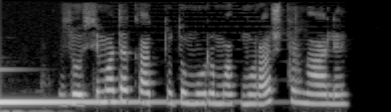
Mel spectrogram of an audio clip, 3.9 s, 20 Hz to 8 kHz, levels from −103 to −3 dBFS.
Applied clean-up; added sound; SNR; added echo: none; Marimba, xylophone; -4 dB; none.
